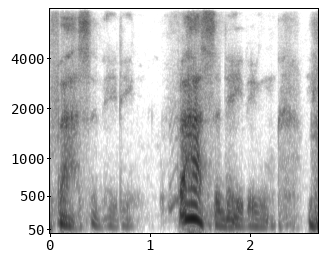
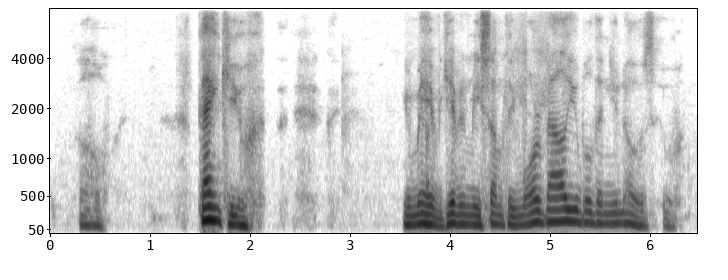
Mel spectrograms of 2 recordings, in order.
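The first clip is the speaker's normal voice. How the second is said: teary, moved, tearful voice; 3 semitones higher, 4 dB louder than usual. A character thanks another for what they shared, tearful. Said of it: "I'm like tearing up".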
